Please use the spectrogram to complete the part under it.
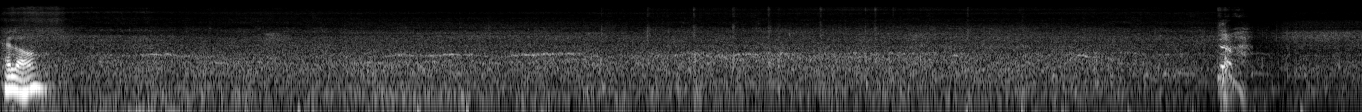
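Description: A road flare hisses and sizzles steadily.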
